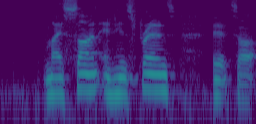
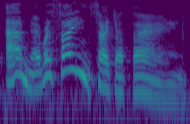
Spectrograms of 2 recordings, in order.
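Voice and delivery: higher, slow prissy lady's catchphrase; Miss Sally Lynette voice; 3 semitones higher, 3 dB louder than usual. Retold or imitated. The boy provokes Miss Sally Lynette, higher and slow. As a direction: draw it out like a scandalised lady. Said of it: "make her say".

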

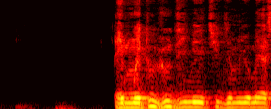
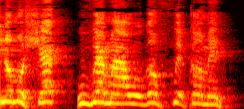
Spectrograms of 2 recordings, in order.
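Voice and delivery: agitated protest; 10 semitones higher than usual. Retold or imitated. Student calling the speaker arrogant, agitated. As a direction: imitate a worked-up man accusing someone. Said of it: "agité".

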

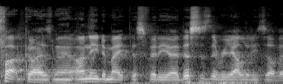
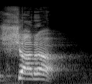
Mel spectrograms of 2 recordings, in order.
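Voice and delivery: higher, sharp mock snap; retold angry snap; 10 semitones higher than usual. Ex snapping at him over the car keys, retold angry snap. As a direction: throw a curt shut up back at him. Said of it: "she said".

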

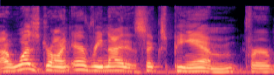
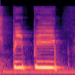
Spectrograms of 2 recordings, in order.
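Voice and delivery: bus horn beeps; 12 semitones higher than usual. Pretend. Teacher honks the stress bus.

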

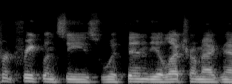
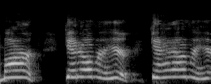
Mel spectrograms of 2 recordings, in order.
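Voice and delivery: urgent calling; 3 dB louder than usual. Retold or imitated. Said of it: "I'm hearing".

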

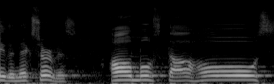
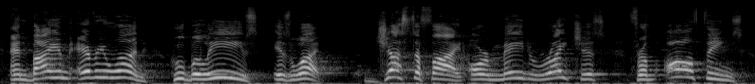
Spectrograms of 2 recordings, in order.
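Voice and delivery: raised, louder preaching read with slow pauses; preaching the scripture; 4 semitones higher, 4 dB louder, slower than usual. Acted. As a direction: proclaim it to the congregation. Continues preaching the verse.

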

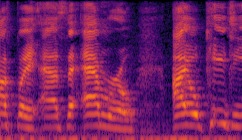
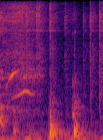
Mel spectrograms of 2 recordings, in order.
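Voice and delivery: short squeaky laugh; a quick giggle; real laughter, very high; 9 dB quieter than usual. Real, not acted. Laughing after the story.

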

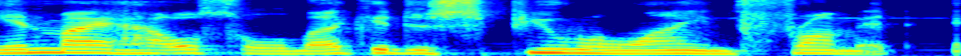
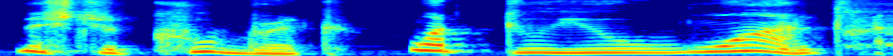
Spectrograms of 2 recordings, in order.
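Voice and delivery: quoting [name]. Retold or imitated. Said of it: "reported to have said".

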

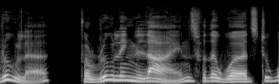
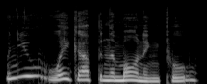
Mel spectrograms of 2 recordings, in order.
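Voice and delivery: high, small, gentle voice; Piglet's thoughtful question; 12 semitones higher than usual. A narrator's reading. Piglet walking home with Pooh, high thoughtful voice. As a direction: ask in a high little voice.

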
